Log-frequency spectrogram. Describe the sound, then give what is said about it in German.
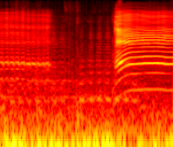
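Sheep and goats bleat in a farmyard around a parked VW bus, with two loud, wavering bleats, one at the start and a stronger, higher one later, over a low background hum. “Um den Bus herum Hühner, Katzen, Schafe und Ziegen.”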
